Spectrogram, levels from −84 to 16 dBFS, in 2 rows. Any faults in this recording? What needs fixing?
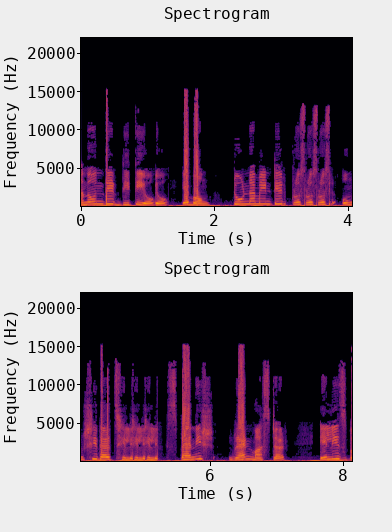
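Integer overflow: the gain or mixing stage wraps past the integer limit instead of saturating, so peaks pushed up to about 6 dB over full scale flip sign. The result is violent cracks on loud speech at 0.37, 1.54–1.75, 4.37–4.46, 5.58–5.68, 6.42–6.49 and 8.12 s. Fix it with saturating arithmetic or a limiter ahead of the integer conversion.

Repeated buffer: playback underran, so the device replayed its last 186 ms block, which fits an 8192-sample buffer. The speech stutters with hard joins at 1.12–1.30 s (one repeat), then at 3.34–3.72 and 4.83–5.20 s (two repeats each), losing roughly 0.2 to 0.4 s of audio each time. Feed the output buffer reliably, with more headroom.

Transcoding between lossy codecs: the audio was likely encoded as HE-AAC at 40 kbit/s, then re-encoded as MP3 at 40 kbit/s, so the second codec spends bits on the first codec's artefacts. 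Both sets of smearing are heard together, with nothing above 15.3 kHz. Encode once from the original source.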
